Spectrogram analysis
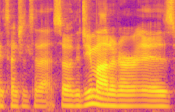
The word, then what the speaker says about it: GMonitor: going to pay attention to that so the G monitor is right here some people pronounce it GM monitor but uh just says G monitor could get confusing and down here it says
